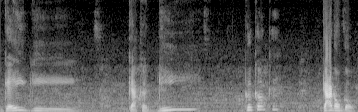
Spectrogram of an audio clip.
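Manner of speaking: rapid g and k syllables, playful; made-up gibberish talk. Shown as a demonstration. Showing viewers her family's secret talk, playful gibberish. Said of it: "I just talk in this way".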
